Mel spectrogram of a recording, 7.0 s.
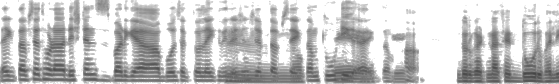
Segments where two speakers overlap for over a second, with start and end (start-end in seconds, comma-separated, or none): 2.8-5.1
